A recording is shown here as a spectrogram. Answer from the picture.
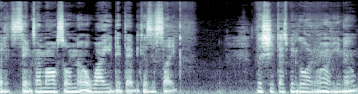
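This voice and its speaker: Speaking at a fairly quick pace, the voice is soft-spoken and somewhat breathy. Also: woman. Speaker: online advice vlogger. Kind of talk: casual storytelling vlog. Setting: outdoors, in a parked car with windows down. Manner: soft-spoken, talking low.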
